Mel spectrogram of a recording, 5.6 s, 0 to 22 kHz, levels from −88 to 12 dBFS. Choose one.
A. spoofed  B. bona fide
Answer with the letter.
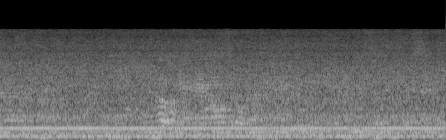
B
